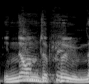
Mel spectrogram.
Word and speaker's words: nom de plume: Nom de Plume. – Nom de Plume, that's the one, Nom de Plume.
